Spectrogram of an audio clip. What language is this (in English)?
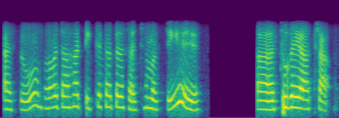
Sanskrit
